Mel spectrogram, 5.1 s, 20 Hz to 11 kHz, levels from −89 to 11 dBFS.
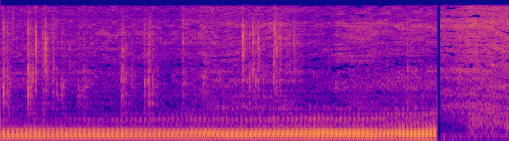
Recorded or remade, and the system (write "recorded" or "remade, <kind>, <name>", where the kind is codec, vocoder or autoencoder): recorded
